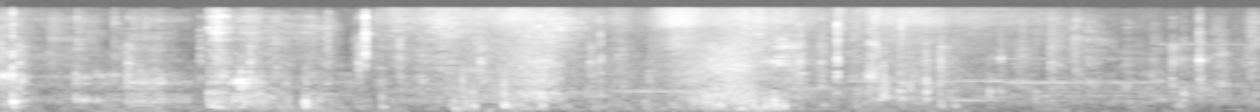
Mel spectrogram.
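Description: Faint handling sounds: soft rustling and a few light clicks and taps as clocks are touched and moved.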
